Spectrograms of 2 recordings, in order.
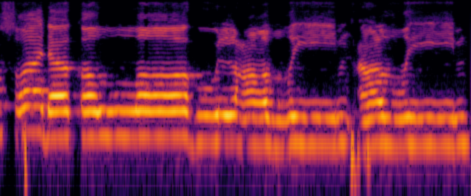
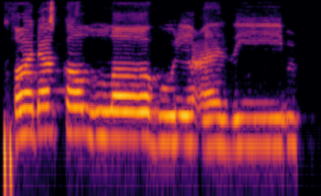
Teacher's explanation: Kalau kita tak tebalkan za, kita akan tertukar dengan zal. Zal. Azim tebal.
